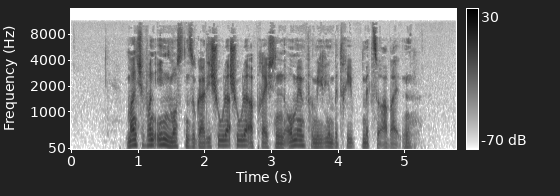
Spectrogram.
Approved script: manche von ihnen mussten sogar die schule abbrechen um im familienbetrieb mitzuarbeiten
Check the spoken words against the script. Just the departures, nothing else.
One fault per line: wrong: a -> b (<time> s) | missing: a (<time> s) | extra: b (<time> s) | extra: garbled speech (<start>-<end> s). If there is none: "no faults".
extra: schule (2.4 s)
